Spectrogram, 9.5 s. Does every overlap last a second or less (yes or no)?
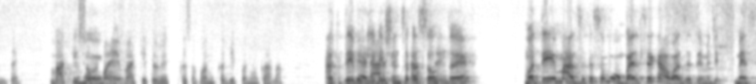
no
